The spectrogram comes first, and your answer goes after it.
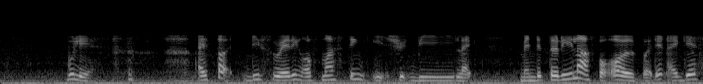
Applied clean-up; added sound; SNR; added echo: none; none; none; none.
